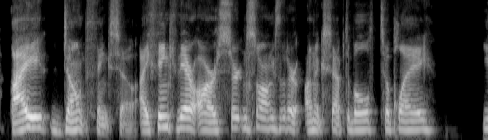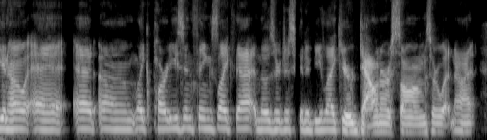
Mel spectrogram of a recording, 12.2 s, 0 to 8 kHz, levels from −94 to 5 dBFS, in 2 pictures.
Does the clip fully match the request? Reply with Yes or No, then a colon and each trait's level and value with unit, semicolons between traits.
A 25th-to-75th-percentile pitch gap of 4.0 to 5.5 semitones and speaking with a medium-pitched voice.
No: average, 2.7 semitones; medium, 155 Hz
